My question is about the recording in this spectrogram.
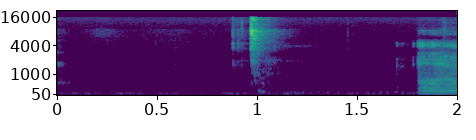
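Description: A single sharp click about halfway through a pause in speech, followed near the end by a short spoken 'uh'.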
